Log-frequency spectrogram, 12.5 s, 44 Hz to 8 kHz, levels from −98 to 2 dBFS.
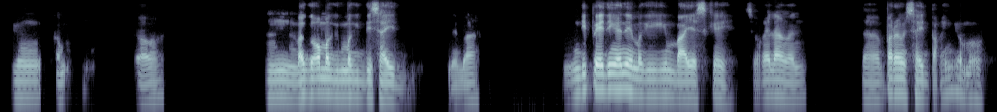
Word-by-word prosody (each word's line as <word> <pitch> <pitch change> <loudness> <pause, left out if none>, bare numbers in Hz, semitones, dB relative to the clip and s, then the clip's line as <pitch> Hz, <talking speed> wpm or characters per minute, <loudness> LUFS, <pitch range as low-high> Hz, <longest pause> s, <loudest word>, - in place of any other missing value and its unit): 'Yung 95 0 -5 0.2
kam - - -10 1.0
oo. 85 +3 -5 1.3
Hmm, 100 -2 -4
bago 105 - +4
ka 110 - +8
mag 105 -1 +5 0.2
mag-decide 90 -5 +1 0.6
'di - - -12
ba. 90 +1 -6 1.1
Hindi 110 +8 -3
puwedeng 135 +1 +7
ano, 135 +1 +6
eh, 120 - +4
magiging 105 -1 -3
bias 95 0 +3
ka, - - -7
eh. - - -7 0.2
So - - -16
kailangan, 95 -3 -1 0.7
ah, 90 0 -7
parehong 110 -2 +2
side 95 -2 -1
pakinggan 110 +8 -10
mo. - - -11
100 Hz, 120 wpm, -24 LUFS, 90-105 Hz, 1.3 s, ka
